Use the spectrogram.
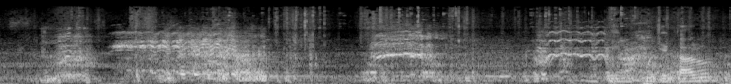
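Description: Horses neigh and whinny loudly in the Diablo 4 action role-playing game, three long whinnies with hoof clip-clop beneath them, close and prominent.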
